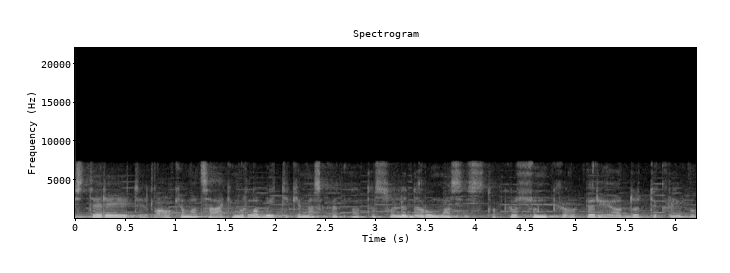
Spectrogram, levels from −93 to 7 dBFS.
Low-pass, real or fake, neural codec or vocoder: 7.2 kHz; real; none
